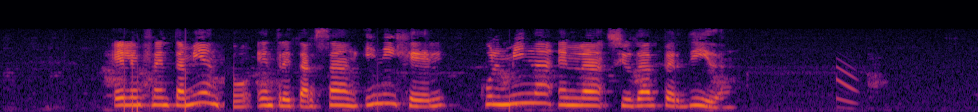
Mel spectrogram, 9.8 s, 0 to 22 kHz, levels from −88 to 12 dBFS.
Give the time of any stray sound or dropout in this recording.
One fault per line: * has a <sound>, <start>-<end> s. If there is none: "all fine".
* has a dropout, 2.3-2.3 s
* has a chirp, 8.4-8.6 s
